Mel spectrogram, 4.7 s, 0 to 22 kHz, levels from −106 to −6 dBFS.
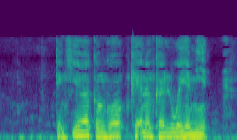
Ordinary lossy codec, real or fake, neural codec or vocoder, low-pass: AAC, 32 kbps; real; none; 7.2 kHz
